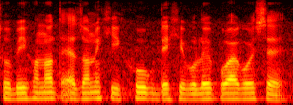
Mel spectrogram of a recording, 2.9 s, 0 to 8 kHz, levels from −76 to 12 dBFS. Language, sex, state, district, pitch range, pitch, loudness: Assamese, male, Assam, Hailakandi, 115-125 Hz, 120 Hz, -18 LUFS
